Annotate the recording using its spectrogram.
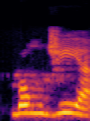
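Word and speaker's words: Bom dia: At naman yung uy ganon pagka uy Bongia ang pagka-pronounce nito guys ang M nila is parang ng parang nang.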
